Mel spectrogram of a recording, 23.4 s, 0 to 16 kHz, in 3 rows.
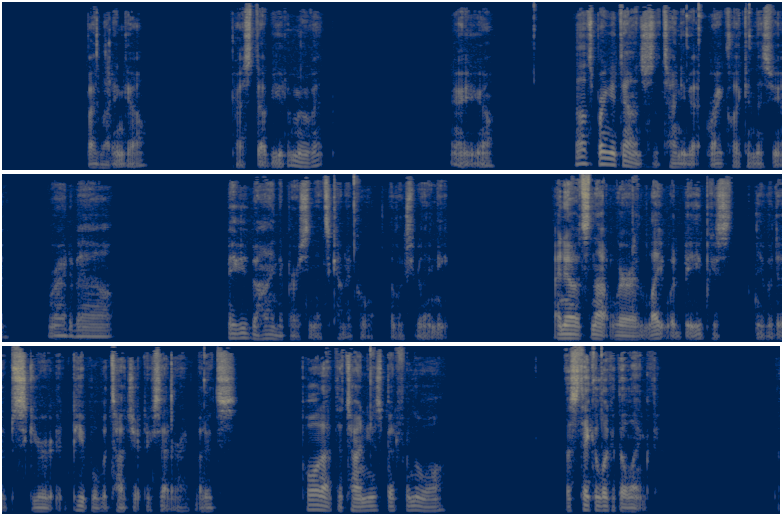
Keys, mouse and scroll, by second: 5.3 click, 6.5 w, 6.6 click, 10.8-13.1 drag, 12.6-14.5 right drag, 16.8-18.2 drag, 18.1 middle click, 19.2 middle click, 20.8 middle click.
